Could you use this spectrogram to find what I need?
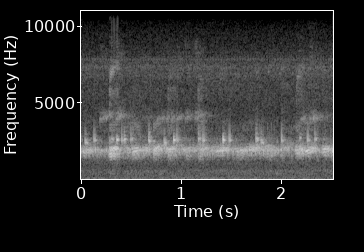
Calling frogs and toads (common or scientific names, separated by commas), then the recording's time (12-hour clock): Bischoff's tree frog, blacksmith tree frog, fine-lined tree frog, Scinax perereca, Cochran's lime tree frog
1:30am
